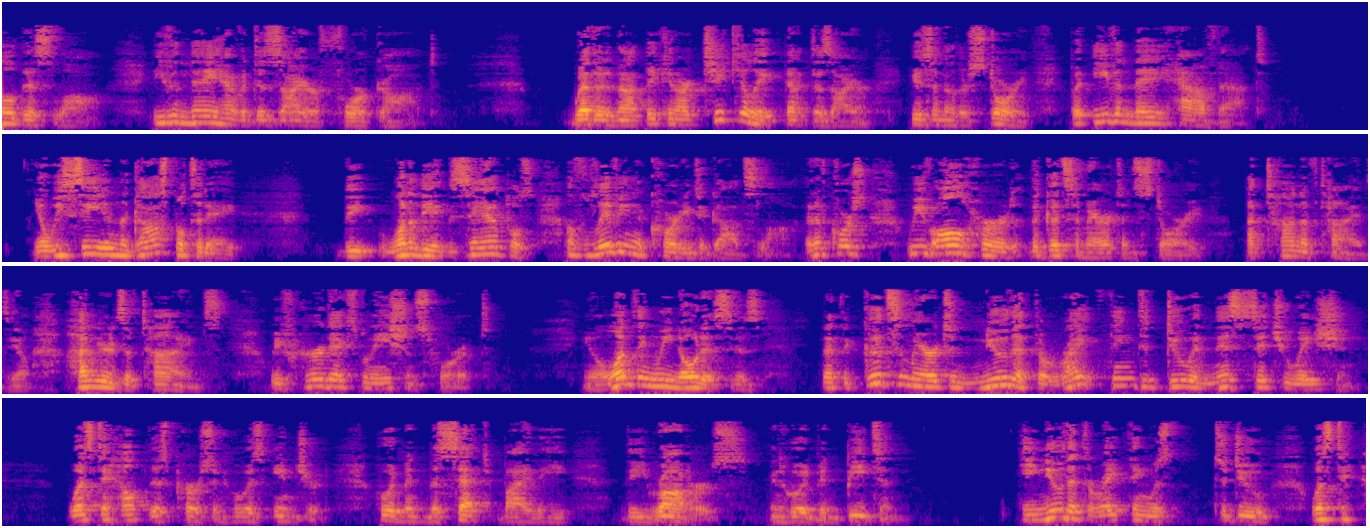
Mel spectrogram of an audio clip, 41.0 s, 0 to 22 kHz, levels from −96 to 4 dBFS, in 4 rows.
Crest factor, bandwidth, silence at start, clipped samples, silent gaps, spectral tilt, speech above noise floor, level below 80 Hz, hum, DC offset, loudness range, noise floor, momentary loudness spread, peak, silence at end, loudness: 24 dB; 11.5 kHz; 0 s; under 0.1%; none; -4 dB/octave; 64 dB; -66 dBFS; none; under 0.1%; 5 LU; -90 dBFS; 16 LU; -2 dBFS; 0 s; -25 LUFS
